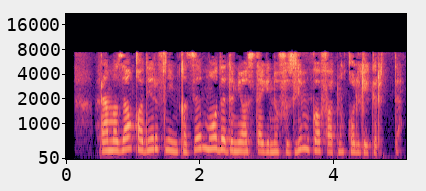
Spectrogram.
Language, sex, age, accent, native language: Uzbek, female, 19-29, Farg'ona, Uzbek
